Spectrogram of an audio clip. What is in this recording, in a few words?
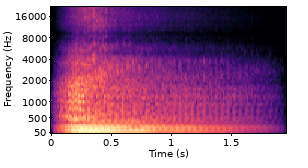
Car Passby Fast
